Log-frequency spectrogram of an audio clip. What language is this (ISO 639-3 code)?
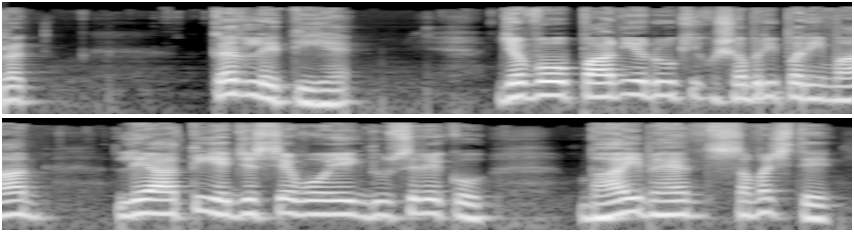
urd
